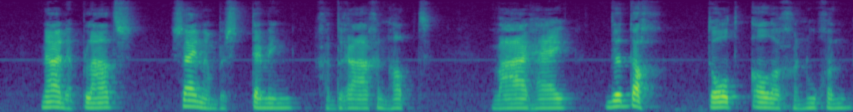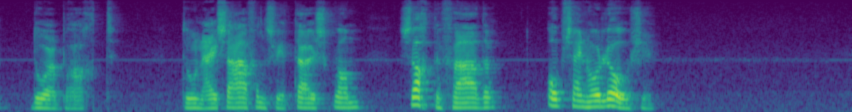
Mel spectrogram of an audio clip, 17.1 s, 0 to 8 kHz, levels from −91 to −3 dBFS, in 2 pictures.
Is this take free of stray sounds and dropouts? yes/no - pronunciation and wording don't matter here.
yes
